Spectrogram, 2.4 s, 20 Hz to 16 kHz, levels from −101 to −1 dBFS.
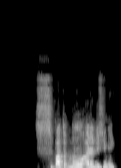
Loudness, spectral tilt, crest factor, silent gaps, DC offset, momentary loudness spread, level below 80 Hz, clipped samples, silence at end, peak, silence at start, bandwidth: -19 LUFS; -6.5 dB/octave; 20 dB; none; under 0.1%; 18 LU; -68 dBFS; under 0.1%; 0.15 s; 0 dBFS; 0.75 s; 9 kHz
